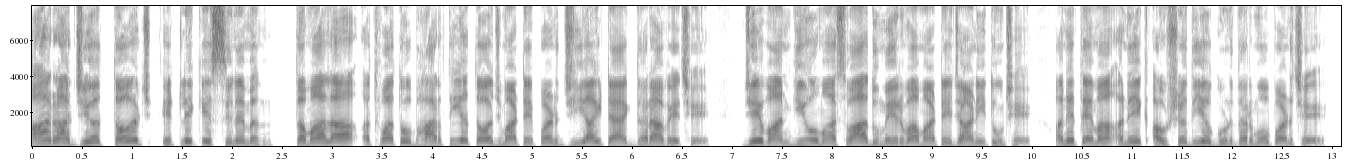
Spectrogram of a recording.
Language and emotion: Gujarati, neutral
